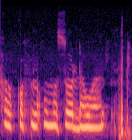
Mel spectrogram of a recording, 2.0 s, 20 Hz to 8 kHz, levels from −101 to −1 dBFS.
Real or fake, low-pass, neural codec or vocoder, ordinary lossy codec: real; 7.2 kHz; none; none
